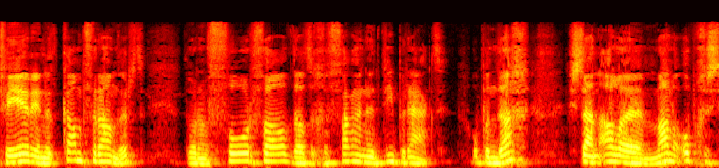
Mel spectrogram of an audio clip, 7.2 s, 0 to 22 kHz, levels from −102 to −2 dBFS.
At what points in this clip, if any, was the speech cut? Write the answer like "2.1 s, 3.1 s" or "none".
4.6 s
